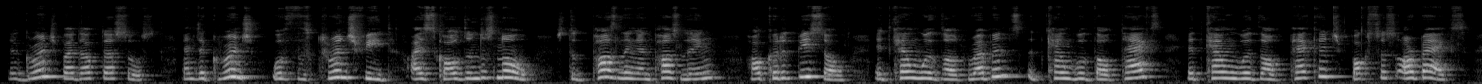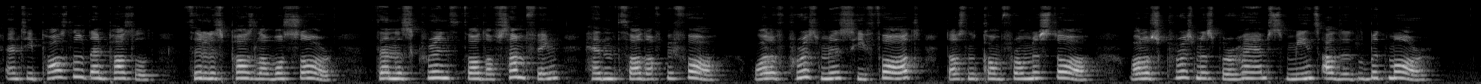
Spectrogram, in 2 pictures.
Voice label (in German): Durchsage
